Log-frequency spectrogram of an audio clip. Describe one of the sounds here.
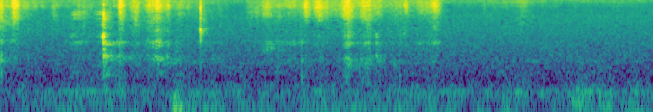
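A crochet hook rustles and scrapes softly through thick yarn.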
